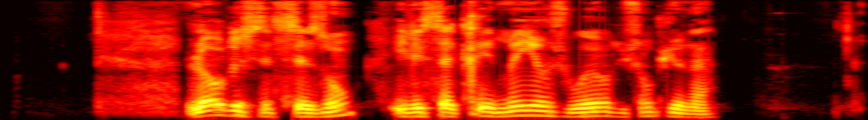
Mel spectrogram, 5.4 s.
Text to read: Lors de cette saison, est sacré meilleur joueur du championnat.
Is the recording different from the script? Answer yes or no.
yes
